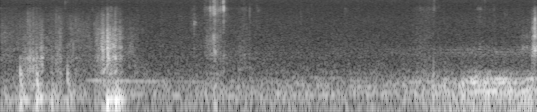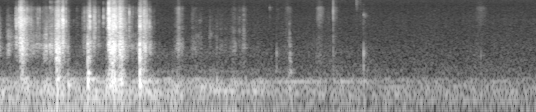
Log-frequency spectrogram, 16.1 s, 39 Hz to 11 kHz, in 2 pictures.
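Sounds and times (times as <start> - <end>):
lizard crunching a grub: 8.0 - 10.4.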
